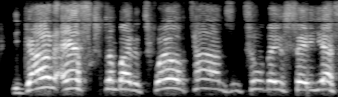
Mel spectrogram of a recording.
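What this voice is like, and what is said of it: Deliberately bad Texas accent. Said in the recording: “I'll do it my bad Texas accent, but this guy had a strong Texas”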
